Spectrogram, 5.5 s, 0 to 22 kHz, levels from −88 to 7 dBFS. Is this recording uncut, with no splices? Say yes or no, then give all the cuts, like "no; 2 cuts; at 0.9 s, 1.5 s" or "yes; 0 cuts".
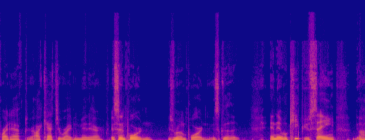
no; 1 cut; at 1.6 s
